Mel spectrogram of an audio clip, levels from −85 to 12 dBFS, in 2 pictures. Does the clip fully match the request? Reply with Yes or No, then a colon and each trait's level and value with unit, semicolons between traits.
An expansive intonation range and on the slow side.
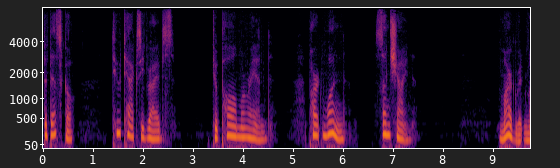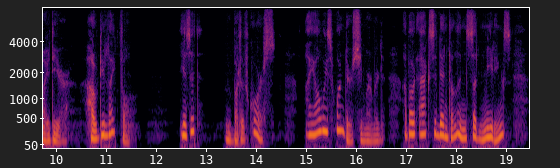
Yes: wide, 8.4 semitones; slow, 90 wpm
